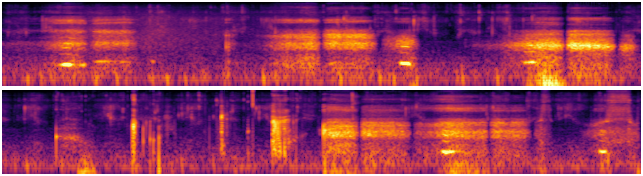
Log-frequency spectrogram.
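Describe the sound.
Soft, wet ear-licking and mouth sounds come in a slow, irregular series of smacks and slurps, mixed with breathy whispering.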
